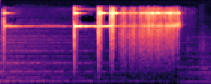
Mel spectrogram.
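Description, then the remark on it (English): A coin tossed to decide a matter lands with a bright metallic clink, bounces twice, then spins and rattles with a ringing tone before settling, with no talking. “They tossed a coin to decide the matter.”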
